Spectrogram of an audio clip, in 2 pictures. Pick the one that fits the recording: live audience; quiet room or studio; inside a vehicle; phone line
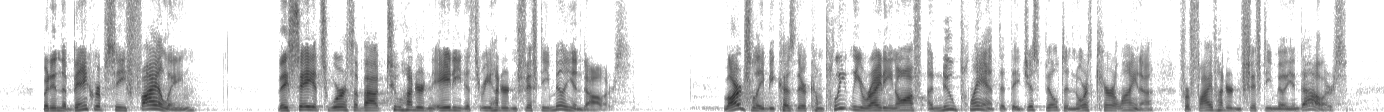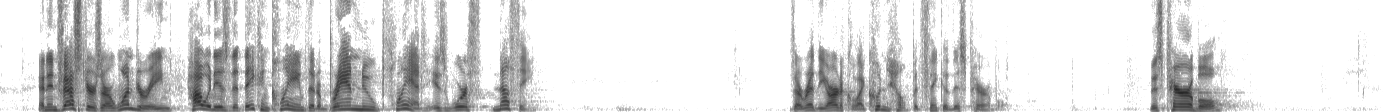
live audience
